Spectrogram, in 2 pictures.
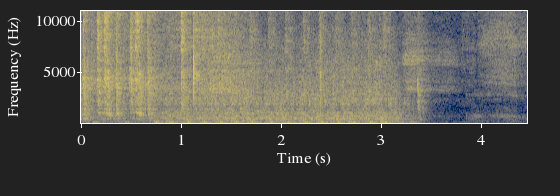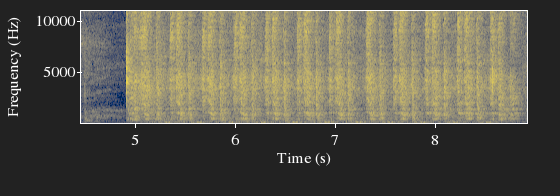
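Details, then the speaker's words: Motorcycle (GS) twin-carb engine, sat for three years, first start on choke: uneven loud chugging that sags, drops out briefly, then restarts and runs lumpy, struggling to hold idle; owner suspects a blockage in the left carburetor. "Oh, come on. No, I can hear it slowing."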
